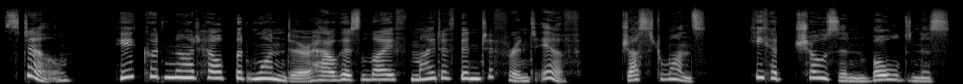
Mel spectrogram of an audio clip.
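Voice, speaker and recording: A woman narrating a scripted fantasy story in a measured, deliberate manner. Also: fairly high pitch, very animated, a little mellow, no echo, studio quality. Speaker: audiobook narrator.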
